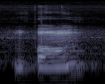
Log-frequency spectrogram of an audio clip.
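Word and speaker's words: bomb: जब भी एम के बाद बी आएगा तो वो साइलेंट रहेगा। जैसे कॉम, बॉम, थम, डम, इन सभी वर्ड्स में देखिए एम के बाद बी आया है और जब भी किसी वर्ड में एम के बाद बी आता है तो बी साइलेंट होता है।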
